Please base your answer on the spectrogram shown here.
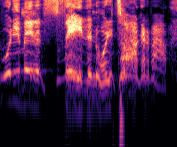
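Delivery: high, loud outraged disbelief; mock incredulous outburst. Storyteller voicing horrified visitors arguing with villagers, incredulous mock yelling. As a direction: demand answers, imitating a frantic tourist.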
